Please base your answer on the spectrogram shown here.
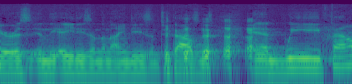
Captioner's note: laugh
